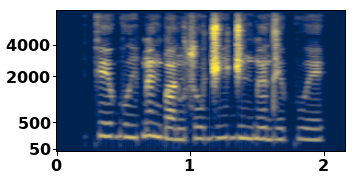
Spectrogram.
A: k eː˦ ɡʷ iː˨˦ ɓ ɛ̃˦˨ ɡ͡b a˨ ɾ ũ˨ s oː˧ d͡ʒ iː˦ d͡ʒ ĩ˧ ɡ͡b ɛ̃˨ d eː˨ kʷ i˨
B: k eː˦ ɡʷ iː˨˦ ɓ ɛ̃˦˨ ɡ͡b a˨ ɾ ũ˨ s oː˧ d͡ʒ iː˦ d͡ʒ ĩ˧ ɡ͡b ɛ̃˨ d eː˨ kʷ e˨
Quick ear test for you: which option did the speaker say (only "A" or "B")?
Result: B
